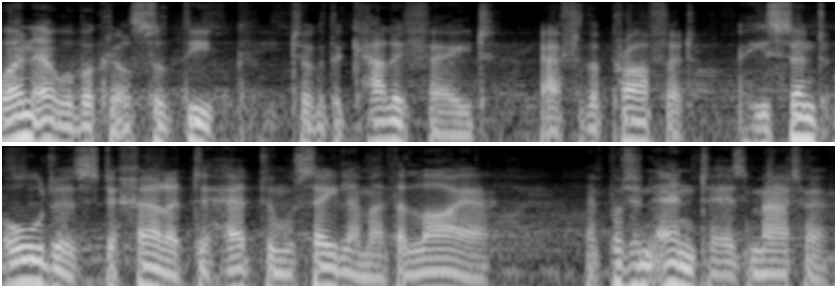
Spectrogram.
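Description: Over noticeable background noise, a man with a very deep, low pitch speaks in a solemn, dramatic tone with ordinary pitch variation. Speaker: narrator of Islamic history. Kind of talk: dramatic narration of history, scripted. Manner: solemn, dramatic, measured storytelling pace.

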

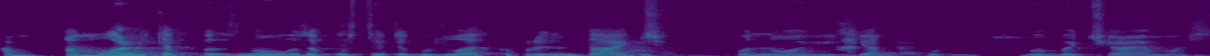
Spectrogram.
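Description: A woman speaks at a moderate pace with a fairly high pitch, a somewhat breathy voice and ordinary pitch variation. Her loudness swings widely over light background noise. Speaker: webinar moderator. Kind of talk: moderation. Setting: video call. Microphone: webcam.

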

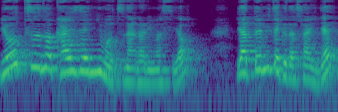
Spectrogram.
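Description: Her voice is high for a woman, with a dark, mellow tone, very wide pitch swings and a fairly quick pace. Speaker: singer and voice trainer. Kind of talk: voice lesson talk to camera. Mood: warm, cheerful. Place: home room. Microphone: camera far.

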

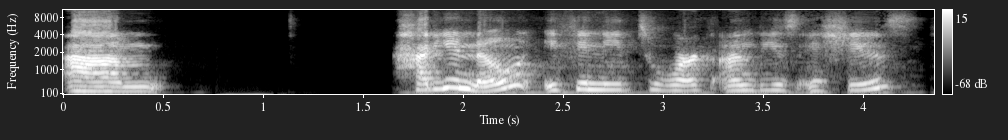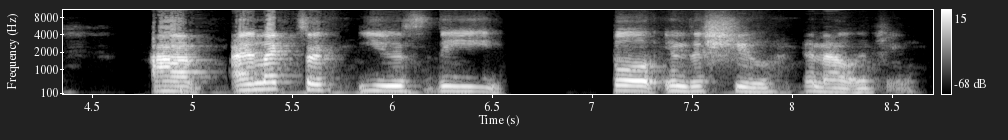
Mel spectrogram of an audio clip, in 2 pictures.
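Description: Against a quiet background, a woman with a bright, sharp tone and lively intonation talks at a fairly slow pace with long, frequent pauses. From Jamaica. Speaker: speaker on race and parenting; speaker. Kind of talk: talk to an online audience. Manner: fluent. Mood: earnest, reflective. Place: home room. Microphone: video call.

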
